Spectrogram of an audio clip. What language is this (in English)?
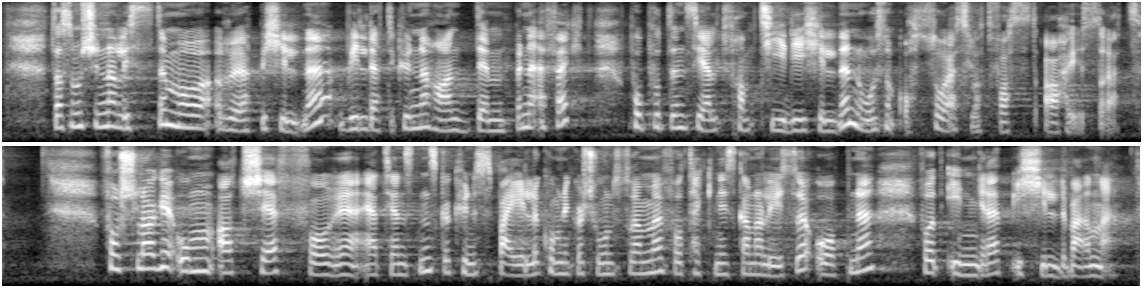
Norwegian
